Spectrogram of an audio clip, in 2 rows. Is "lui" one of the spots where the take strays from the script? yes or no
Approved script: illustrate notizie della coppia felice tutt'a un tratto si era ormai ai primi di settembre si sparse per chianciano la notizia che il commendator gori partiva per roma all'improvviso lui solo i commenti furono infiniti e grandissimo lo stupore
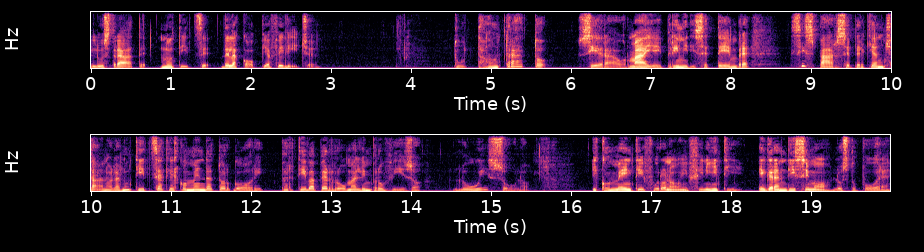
no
